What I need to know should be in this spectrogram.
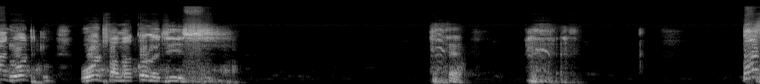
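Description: A man preaches loudly through a microphone, in bursts with pauses.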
